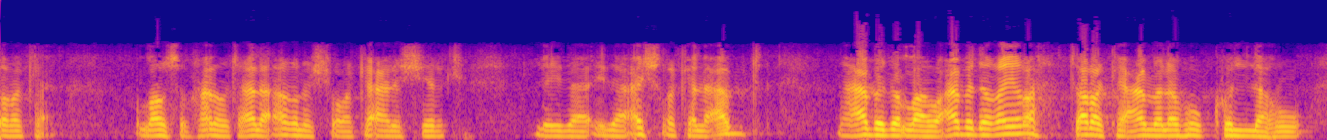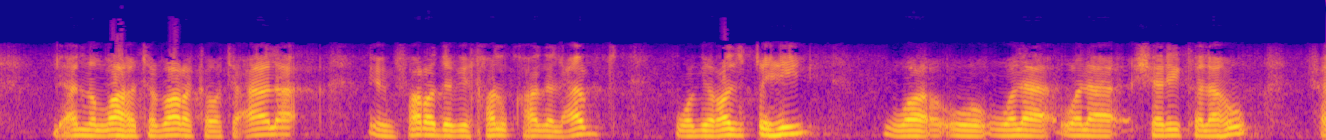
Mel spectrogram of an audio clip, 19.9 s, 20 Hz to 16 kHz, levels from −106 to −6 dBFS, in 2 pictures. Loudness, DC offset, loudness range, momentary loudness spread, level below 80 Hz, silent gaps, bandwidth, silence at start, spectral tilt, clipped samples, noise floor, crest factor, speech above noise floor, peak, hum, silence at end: -17 LUFS; under 0.1%; 6 LU; 11 LU; -52 dBFS; none; 5 kHz; 0 s; -9.5 dB/octave; under 0.1%; -47 dBFS; 16 dB; 31 dB; 0 dBFS; none; 0 s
